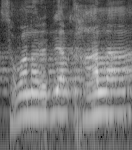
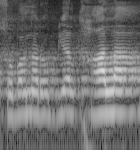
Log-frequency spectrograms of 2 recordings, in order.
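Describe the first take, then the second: First: The last word starts with a 'kh' sound. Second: The last word starts with a 'kh' sound.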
